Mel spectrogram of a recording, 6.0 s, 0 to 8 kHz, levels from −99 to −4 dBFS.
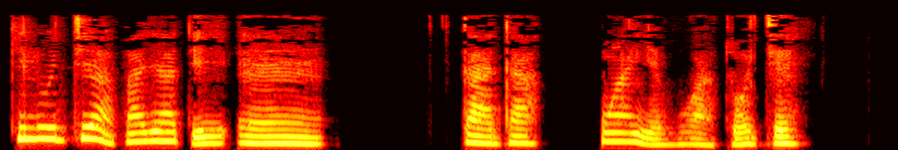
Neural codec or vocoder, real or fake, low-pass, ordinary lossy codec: none; real; 7.2 kHz; MP3, 24 kbps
